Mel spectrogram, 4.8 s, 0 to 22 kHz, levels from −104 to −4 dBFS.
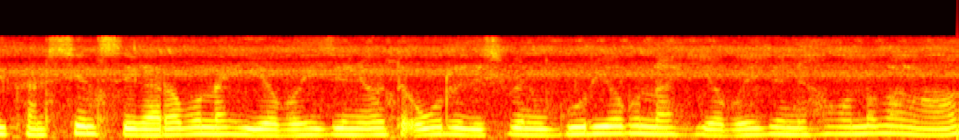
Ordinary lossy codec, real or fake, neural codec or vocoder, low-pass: none; real; none; 7.2 kHz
